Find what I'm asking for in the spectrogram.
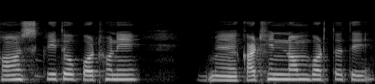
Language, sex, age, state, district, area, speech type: Sanskrit, female, 18-30, West Bengal, South 24 Parganas, rural, spontaneous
